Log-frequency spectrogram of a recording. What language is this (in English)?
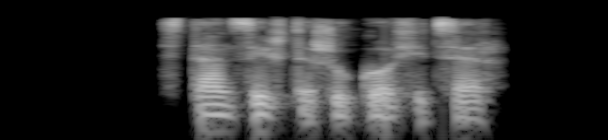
Mari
